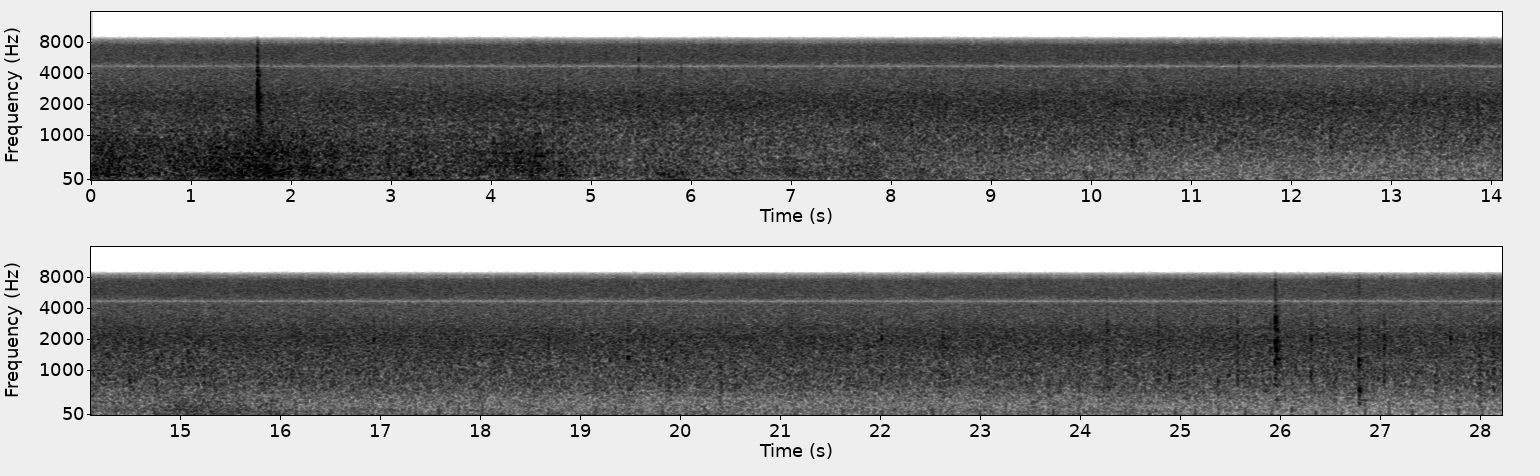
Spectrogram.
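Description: Thunder rolling over steady rain. The rumble is loudest in the first few seconds and dies away by about eight seconds in, leaving only the rain's even hiss, with two short clicks near the end.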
